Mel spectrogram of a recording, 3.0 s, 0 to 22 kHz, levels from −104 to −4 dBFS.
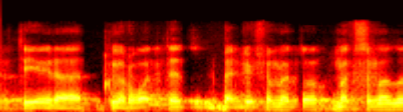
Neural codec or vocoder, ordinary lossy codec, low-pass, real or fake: autoencoder, 48 kHz, 32 numbers a frame, DAC-VAE, trained on Japanese speech; AAC, 48 kbps; 9.9 kHz; fake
